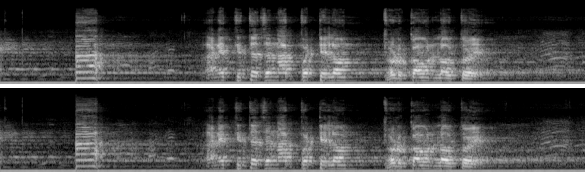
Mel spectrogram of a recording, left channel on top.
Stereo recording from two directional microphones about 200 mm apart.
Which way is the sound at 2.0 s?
20° left (ahead or behind).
